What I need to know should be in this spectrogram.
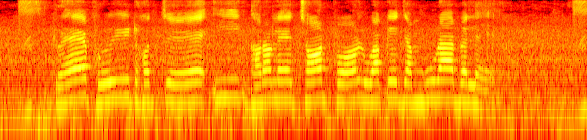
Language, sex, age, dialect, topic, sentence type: Bengali, female, 18-24, Jharkhandi, agriculture, statement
